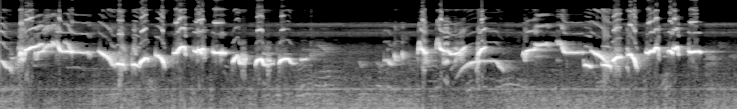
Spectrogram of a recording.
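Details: Singing black-breasted magpie-robin (kacer dada hitam), a lure meant to stir emotion and tail-opening. Two long bursts of fast, clear whistled notes, rising and falling in quick succession, broken by a pause of about a second.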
